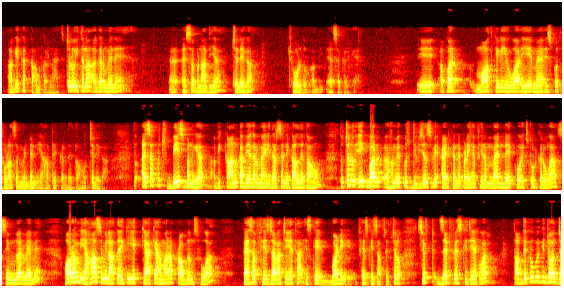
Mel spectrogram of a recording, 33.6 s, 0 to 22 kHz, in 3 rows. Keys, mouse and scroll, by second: 0.1 g, 1.2 click, 2.6 g, 4.1 click, 5.1 g, 5.7 click, 6.9 g, 7.5 click, 8.4 g, 10.2 click, 11.2 g, 12.4 click, 13.5-15.0 scroll down 1, 16.9 scroll up 1, 17.0 click, 18.6-19.2 scroll down 1, 19.9-23.8 shift+middle drag, 23.8 scroll up 1, 24.2 shift+middle click, 25.1-27.5 shift+middle drag, 27.5 scroll down 1, 27.8-29.9 middle drag, 29.9 shift+middle click, 30.2 middle click, 31.2 shift+z, 31.6 middle click, 32.2 scroll up 1, 32.5-33.5 shift+middle drag.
